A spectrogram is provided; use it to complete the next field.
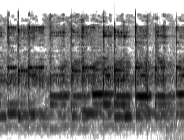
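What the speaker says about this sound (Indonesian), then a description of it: "Ini tampaknya ada yang telepon lagi." A telephone ringtone plays loudly and alone for about two seconds, a repeating bright electronic melody signalling an incoming call.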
